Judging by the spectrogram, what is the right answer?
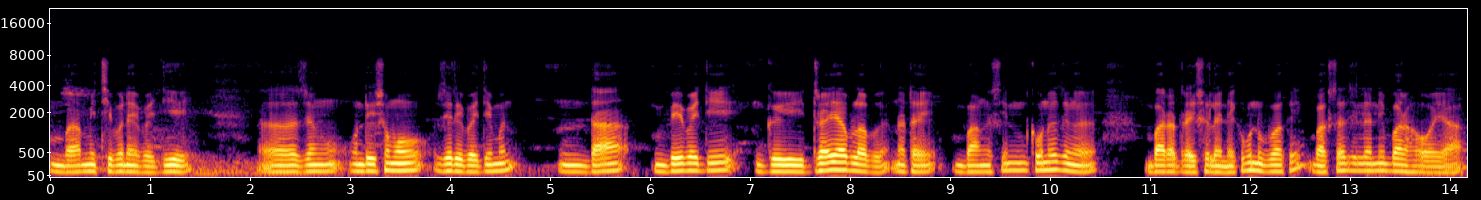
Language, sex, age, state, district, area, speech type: Bodo, male, 45-60, Assam, Baksa, urban, spontaneous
